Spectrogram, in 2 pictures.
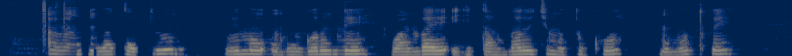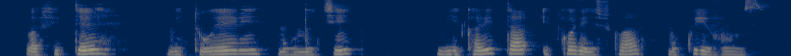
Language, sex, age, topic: Kinyarwanda, female, 36-49, finance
